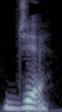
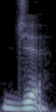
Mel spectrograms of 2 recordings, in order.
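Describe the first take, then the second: First: The j sound is strong and firm. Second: The same.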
